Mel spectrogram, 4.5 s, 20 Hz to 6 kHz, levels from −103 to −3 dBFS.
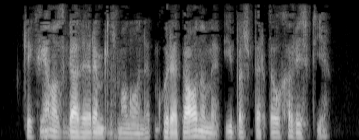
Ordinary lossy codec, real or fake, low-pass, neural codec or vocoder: MP3, 24 kbps; fake; 5.4 kHz; codec, 24 kHz, 0.9 kbps, WavTokenizer, medium speech release version 2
